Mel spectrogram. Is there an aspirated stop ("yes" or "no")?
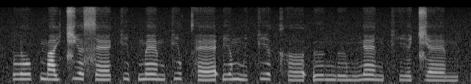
yes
